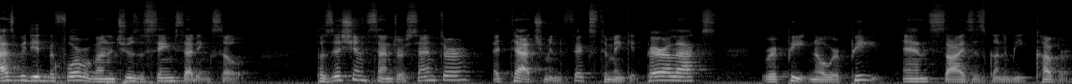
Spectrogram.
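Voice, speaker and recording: Speaking with a non-native accent, a man uses a fairly high pitch with very wide pitch swings at a moderate pace. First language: not English. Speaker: web design teacher. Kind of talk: tutorial. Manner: casual.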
